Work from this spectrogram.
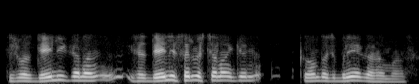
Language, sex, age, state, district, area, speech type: Kashmiri, male, 30-45, Jammu and Kashmir, Bandipora, rural, conversation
